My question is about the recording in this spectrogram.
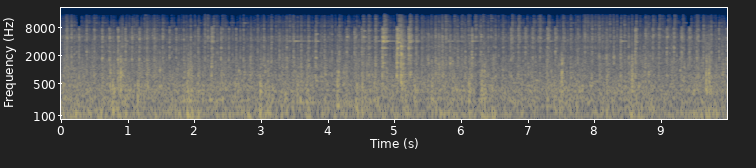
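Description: Philadelphia Toboggan wooden roller coaster train (Thunderhawk) being hauled up its chain lift hill: a rapid, even clacking of the lift chain and anti-rollback dogs, with one louder clunk about halfway through.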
